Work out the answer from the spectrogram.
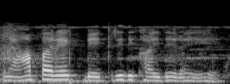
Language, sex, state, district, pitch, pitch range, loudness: Hindi, female, Uttar Pradesh, Budaun, 180 Hz, 170-205 Hz, -17 LUFS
